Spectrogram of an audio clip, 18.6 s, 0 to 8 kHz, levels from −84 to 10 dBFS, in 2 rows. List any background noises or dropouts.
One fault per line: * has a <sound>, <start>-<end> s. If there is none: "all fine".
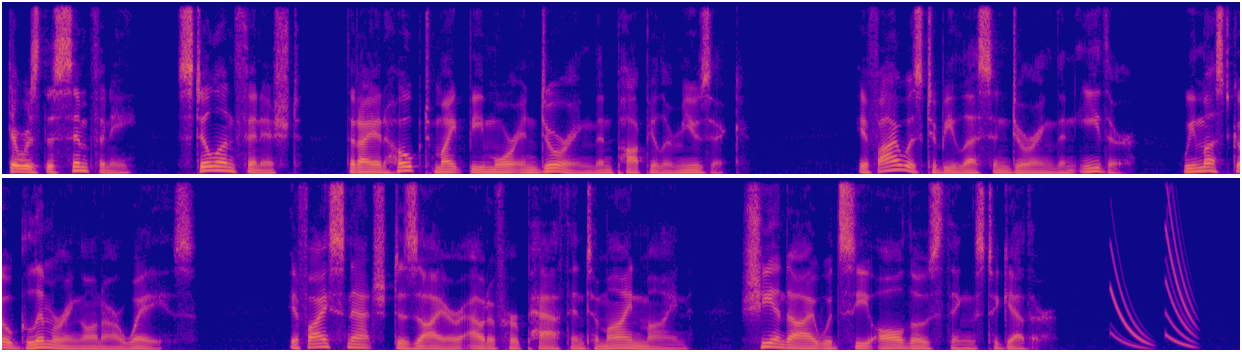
* has a chirp, 17.6-18.3 s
